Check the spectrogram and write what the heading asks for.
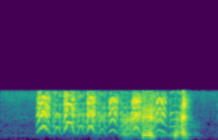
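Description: rubber chicken squeak

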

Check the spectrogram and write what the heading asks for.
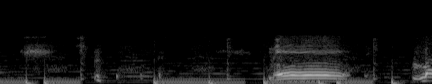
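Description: donkey braying

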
